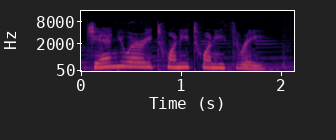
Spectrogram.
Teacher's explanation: if only the month and year are given we stress the year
